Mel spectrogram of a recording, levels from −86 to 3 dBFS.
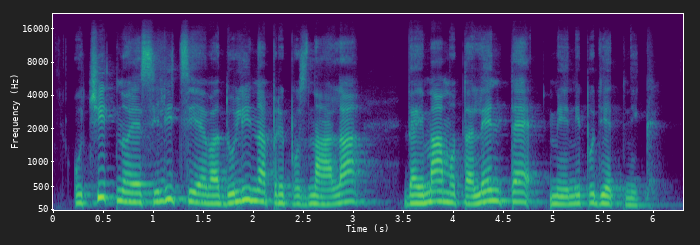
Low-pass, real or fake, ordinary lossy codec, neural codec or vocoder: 19.8 kHz; fake; none; codec, 44.1 kHz, 7.8 kbps, DAC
